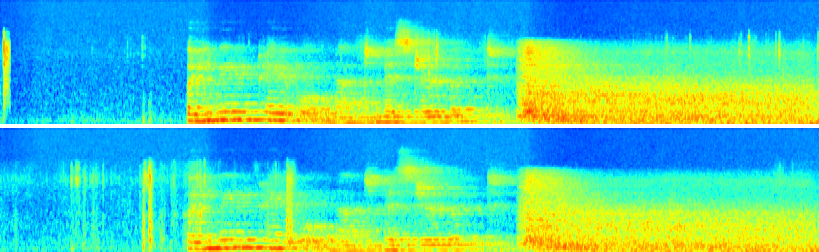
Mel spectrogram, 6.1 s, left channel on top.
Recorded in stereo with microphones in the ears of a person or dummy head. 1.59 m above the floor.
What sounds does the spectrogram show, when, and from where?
1.4 s a woman speaking: 75° left (ahead or behind), 1.4 m
3.9 s an explosion: 75° left (ahead or behind), 2 m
